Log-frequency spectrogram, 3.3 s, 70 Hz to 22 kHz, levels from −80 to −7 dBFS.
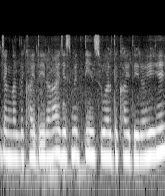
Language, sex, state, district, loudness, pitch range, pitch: Hindi, female, Chhattisgarh, Bilaspur, -12 LUFS, 220-230 Hz, 225 Hz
